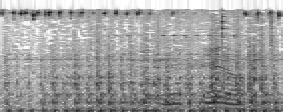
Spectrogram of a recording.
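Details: Scooter (Mio) idling with harsh rattly scraping clatter from the CVT, quiet without the crankcase cover but noisy with it on; a small part catching on the cover is the cause.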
